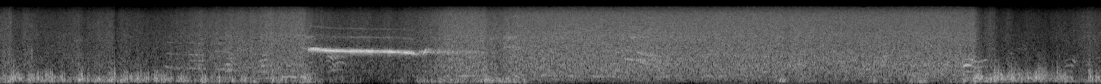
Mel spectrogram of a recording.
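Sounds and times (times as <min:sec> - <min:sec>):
wind hiss on microphone: 0:00.0 - 0:11.0.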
